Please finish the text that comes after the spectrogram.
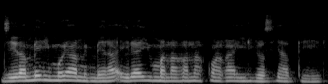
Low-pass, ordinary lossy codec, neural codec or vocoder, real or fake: none; none; vocoder, 22.05 kHz, 80 mel bands, HiFi-GAN; fake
